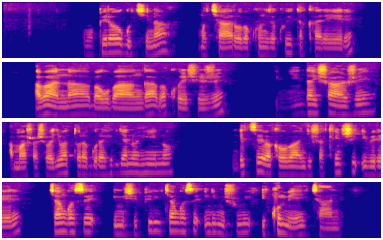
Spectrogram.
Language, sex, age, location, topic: Kinyarwanda, male, 18-24, Huye, education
